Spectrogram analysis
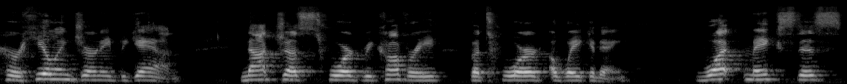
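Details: Adult woman speaking; normal voice.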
